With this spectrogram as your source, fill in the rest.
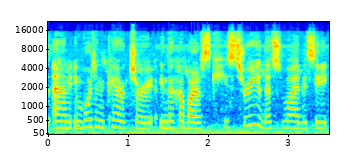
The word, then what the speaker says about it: Khabarovsk: You probably noticed that I pronounced the name of the city as Khabarovsk, but in Russian it is Khabarovsk, so the first sound is not K, it's H.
